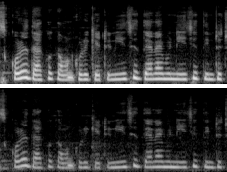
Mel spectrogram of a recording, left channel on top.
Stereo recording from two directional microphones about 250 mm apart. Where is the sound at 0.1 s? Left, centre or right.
Left.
